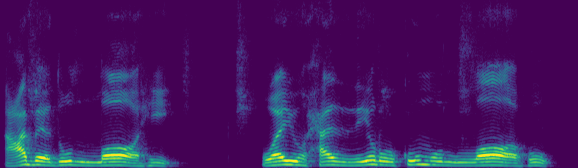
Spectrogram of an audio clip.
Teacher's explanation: অর্থাৎ দম্মা দিয়ে যখন আমরা পড়বো, তখন আমরা আল্লাহ শব্দকে মোটা করে পড়বো।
